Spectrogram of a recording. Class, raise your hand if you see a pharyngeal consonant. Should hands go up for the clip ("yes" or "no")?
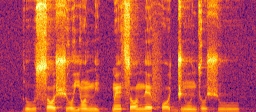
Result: no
